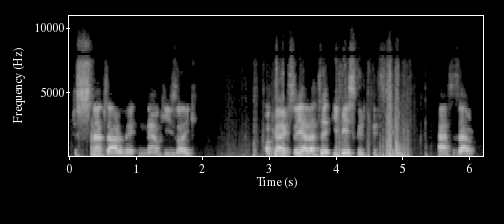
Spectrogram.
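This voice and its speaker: A man's voice: mid-range voice, moderate pace, fairly bright tone, slight background noise, low-quality recording. A young man co-hosting a casual podcast among friends. His voice sits in an ordinary middle range, and he tells stories in a loose, rambling way, laughing often as he goes. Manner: giggly, rambling storyteller. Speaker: podcast co-host. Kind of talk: casual chat.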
